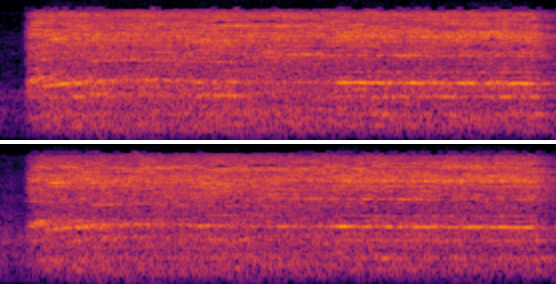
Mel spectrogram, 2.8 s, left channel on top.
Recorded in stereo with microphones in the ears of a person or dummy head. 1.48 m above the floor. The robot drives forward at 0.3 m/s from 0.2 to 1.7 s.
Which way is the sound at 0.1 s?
55° left (ahead or behind).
